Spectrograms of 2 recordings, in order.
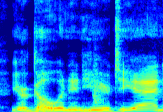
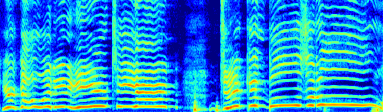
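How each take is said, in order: First: Restrained menacing wrestler threat; The Undertaker. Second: Very high, shrill, loud screech; Paul Bearer. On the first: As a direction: play the ominous half of a double act. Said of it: "and he's like". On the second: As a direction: parrot it in a piercing falsetto shriek. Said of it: "repeat things in a high, shrill voice". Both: Acted.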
